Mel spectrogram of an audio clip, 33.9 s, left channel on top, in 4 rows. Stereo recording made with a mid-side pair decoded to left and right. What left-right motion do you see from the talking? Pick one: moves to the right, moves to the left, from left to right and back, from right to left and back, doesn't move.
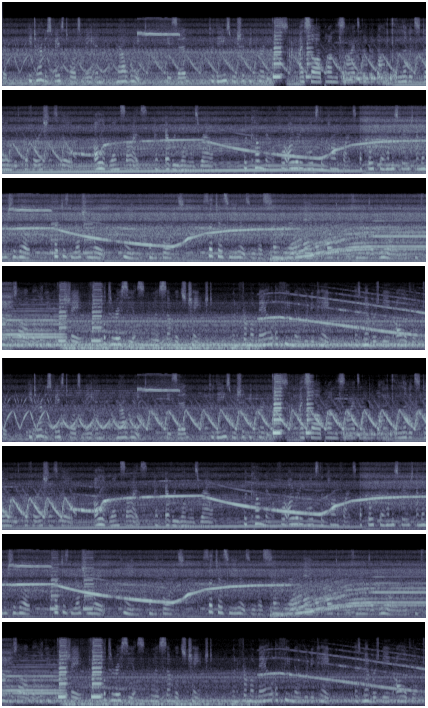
doesn't move.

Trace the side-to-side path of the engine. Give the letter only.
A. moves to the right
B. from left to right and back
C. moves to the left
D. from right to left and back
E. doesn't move
E.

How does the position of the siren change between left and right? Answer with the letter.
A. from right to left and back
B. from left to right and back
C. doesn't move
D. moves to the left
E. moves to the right
D.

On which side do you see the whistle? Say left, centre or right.
left.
